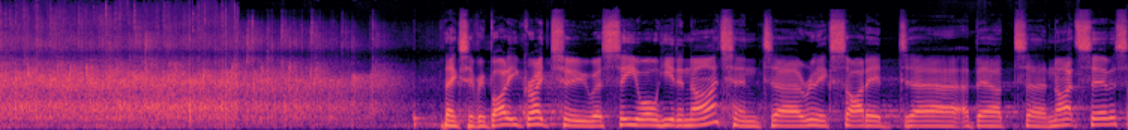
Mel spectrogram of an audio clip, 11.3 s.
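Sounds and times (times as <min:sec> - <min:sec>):
crowd applauding: 0:00.0 - 0:04.2
speech: 0:04.4 - 0:11.2.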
